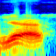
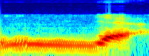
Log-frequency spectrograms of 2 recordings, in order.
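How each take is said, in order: First: The yes is said firmly, without hesitation. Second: The yes is said slowly, with audible hesitation. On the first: The person fully agrees. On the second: The person has doubts despite agreeing.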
